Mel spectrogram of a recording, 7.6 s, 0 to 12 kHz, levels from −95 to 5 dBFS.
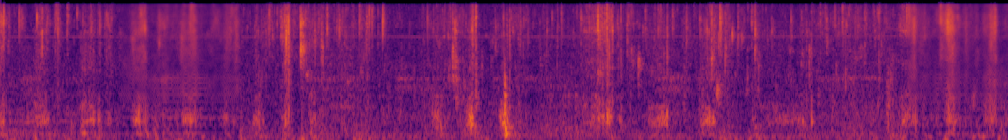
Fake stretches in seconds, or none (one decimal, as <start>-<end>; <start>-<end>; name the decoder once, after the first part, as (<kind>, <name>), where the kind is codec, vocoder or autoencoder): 0.9-1.8 (vocoder, Vocos); 6.8-7.6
